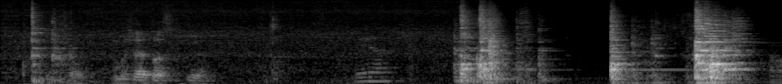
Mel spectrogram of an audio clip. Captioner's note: speaking in foreign language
